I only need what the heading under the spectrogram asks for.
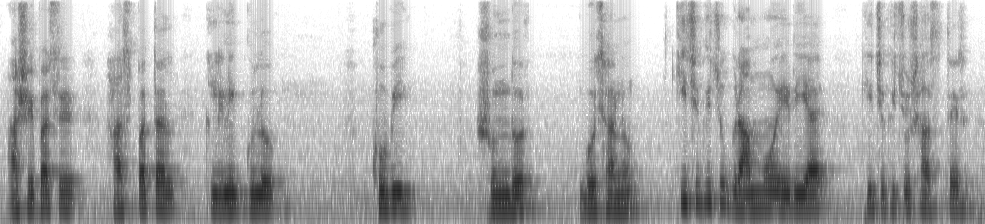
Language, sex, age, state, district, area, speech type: Bengali, male, 18-30, West Bengal, Paschim Bardhaman, urban, spontaneous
